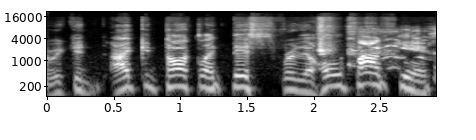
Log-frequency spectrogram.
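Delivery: put-on Chicago accent. On a podcast, discussing accents with co-hosts, the speaker slips into a Chicago accent. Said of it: "do the Chicago accent there".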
